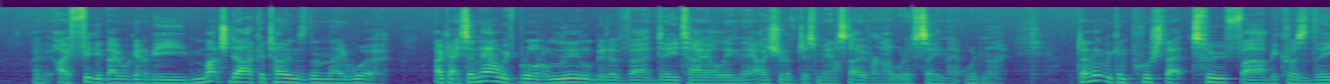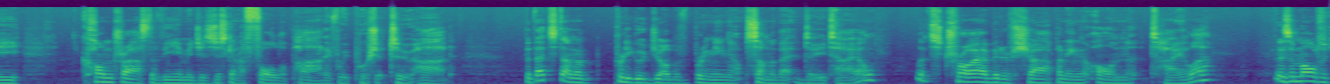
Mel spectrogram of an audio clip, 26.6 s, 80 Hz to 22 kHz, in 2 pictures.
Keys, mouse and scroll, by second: 21.5 click, 24.5 scroll down 2.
